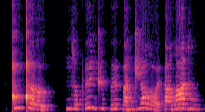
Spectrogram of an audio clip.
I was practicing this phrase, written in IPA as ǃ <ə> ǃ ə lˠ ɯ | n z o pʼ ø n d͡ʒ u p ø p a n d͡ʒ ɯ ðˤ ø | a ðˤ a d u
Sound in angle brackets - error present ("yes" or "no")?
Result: yes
